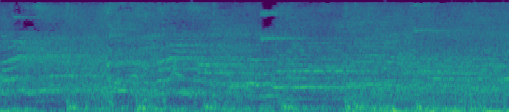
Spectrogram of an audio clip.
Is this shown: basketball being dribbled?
yes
